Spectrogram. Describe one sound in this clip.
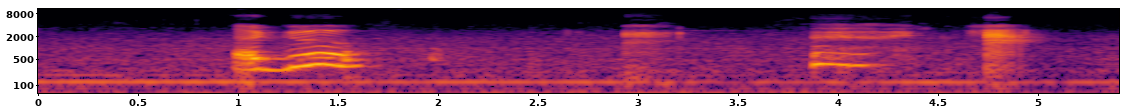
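A young woman laughs warmly close by.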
